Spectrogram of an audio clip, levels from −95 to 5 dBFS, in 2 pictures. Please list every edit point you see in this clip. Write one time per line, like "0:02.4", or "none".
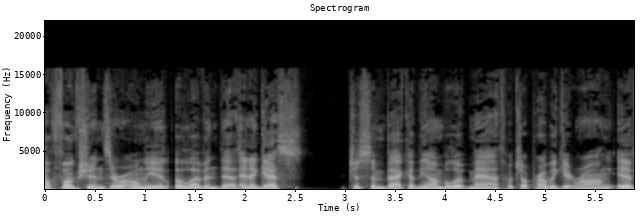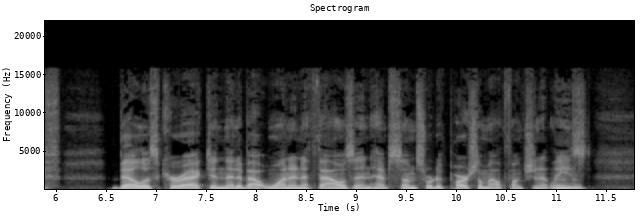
0:01.9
